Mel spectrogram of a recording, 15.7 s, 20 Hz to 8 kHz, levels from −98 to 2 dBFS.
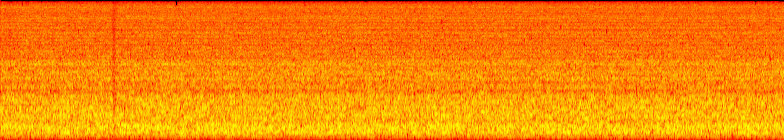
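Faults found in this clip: Second voice audible under the talker for the whole clip, strong, around 10 dB above the speech. Other side's voice leaking through; likely residual echo, far-end loudspeaker playback reaching the microphone, with the echo canceller not removing it. Call microphone processing band-limited at 8 kHz.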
